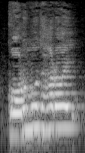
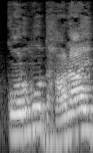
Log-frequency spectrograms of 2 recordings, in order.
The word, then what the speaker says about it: কর্মধারয়: প্রথমেই বলে রাখি, কর্মধারয় বানানটা কিন্তু আমাদেরকে মনে রাখতে হবে। অনেকেই আমরা ভুল করে কর্মধারায় করে ফেলি। সমাসের নাম কিন্তু কর্মধারায় নয়, সমাসের নাম হলো কর্মধারয়।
